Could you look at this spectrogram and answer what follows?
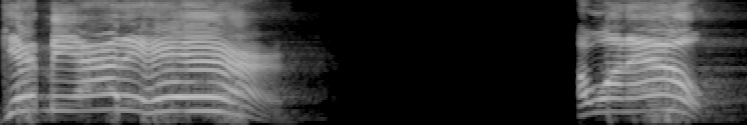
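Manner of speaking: loud, high, drawn-out scream. Retelling how men thrown into a fire cried out: imitating a scream. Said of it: "got thrown in the fire and screamed".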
